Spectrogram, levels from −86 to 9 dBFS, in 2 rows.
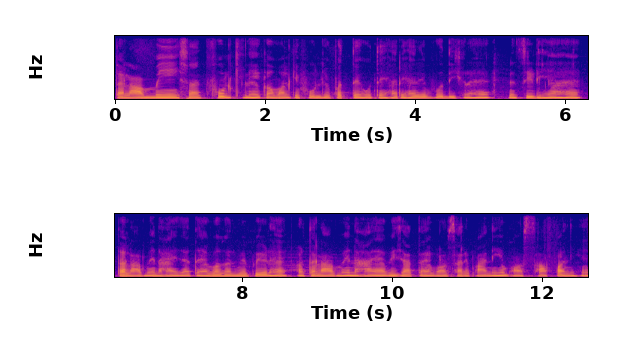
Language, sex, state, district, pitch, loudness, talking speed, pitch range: Hindi, male, Chhattisgarh, Bilaspur, 180 Hz, -18 LUFS, 215 wpm, 175-185 Hz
